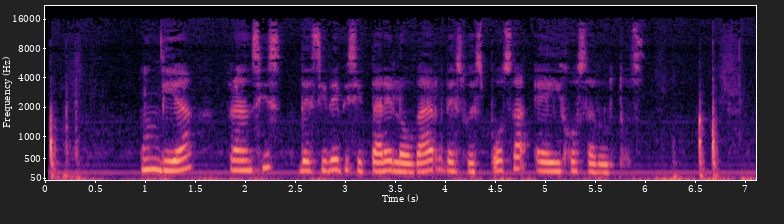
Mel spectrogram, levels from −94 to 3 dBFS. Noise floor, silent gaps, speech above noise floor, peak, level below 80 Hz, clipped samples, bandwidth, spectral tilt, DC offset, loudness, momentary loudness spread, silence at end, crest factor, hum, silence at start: -46 dBFS; none; 23 dB; -6 dBFS; -46 dBFS; under 0.1%; 16.5 kHz; -5 dB/octave; under 0.1%; -24 LUFS; 19 LU; 0 s; 18 dB; none; 0.05 s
